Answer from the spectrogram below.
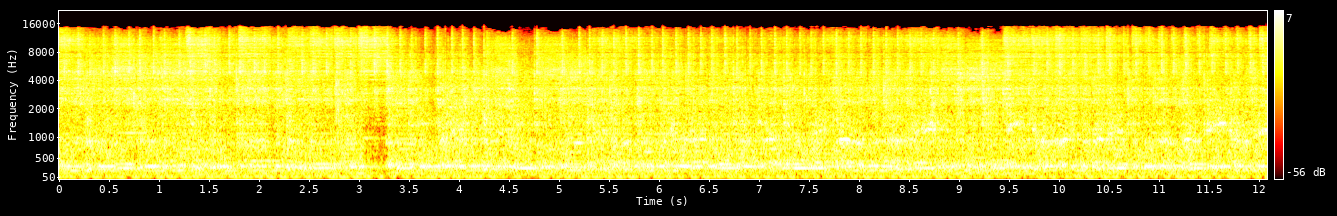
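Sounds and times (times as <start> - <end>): distorted guitars: 0.0 - 12.0
rapid drumming: 0.0 - 12.0.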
